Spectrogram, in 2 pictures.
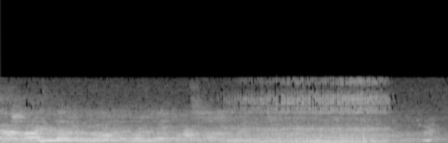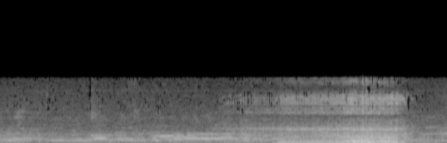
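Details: Man who fell asleep while watching a movie, snoring loudly: two rough, rattling snores over television sound and music in the room; snoring.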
